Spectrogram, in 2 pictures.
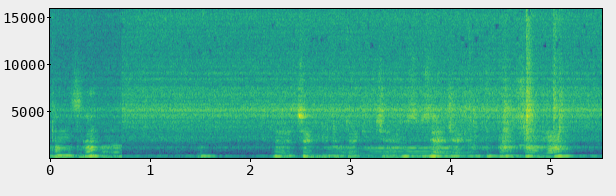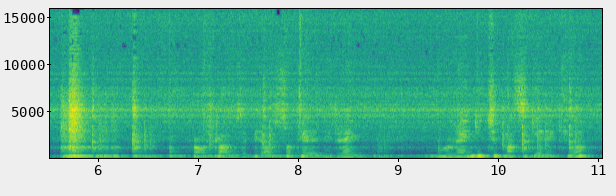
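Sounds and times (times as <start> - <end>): carrots frying in oil: 0.0 - 11.0
low talking: 2.3 - 5.2.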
